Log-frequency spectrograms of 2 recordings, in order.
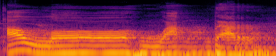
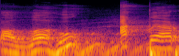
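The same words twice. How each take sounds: First: A w sound is added before akbar. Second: No w sound is added before akbar. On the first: The speaker calls it wrong. "nggak boleh" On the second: The speaker calls it right. "Yang bener tuh"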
